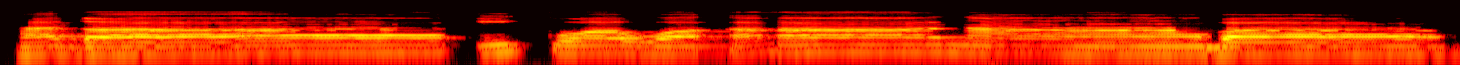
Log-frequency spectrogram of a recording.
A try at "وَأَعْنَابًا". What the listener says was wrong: হুম, ওয়া আ টান দিলে হবে না। ওয়া আ আনা বা, হামজা আইন জবর আ।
